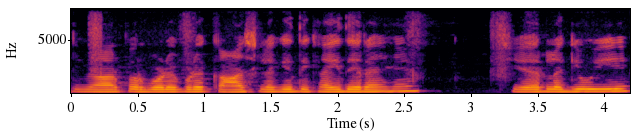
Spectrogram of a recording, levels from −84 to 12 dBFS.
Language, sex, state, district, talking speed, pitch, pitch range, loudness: Hindi, female, Uttar Pradesh, Budaun, 185 wpm, 200 Hz, 195-210 Hz, -15 LUFS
